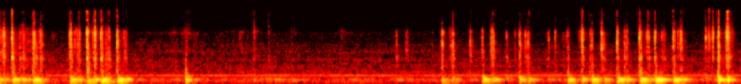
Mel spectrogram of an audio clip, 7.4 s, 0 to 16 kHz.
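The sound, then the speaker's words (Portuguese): Someone types a password at a Windows 7 login on a computer keyboard. Quick bursts of plastic key clicks run for a couple of seconds, pause briefly, then resume in a denser, faster flurry. “No meu caso, eu tenho uma senha. Eu vou digitar essa senha aqui.”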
